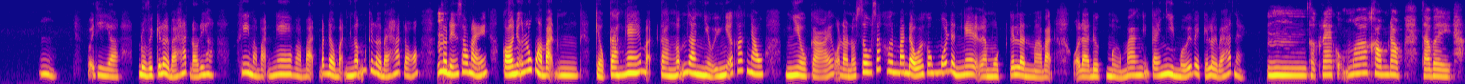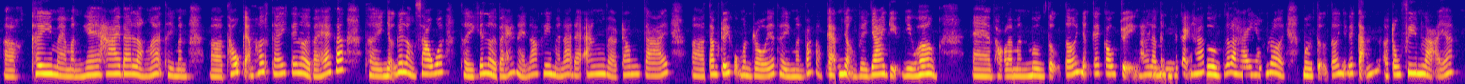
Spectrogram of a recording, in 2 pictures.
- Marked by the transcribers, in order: other background noise; static; distorted speech; tapping
- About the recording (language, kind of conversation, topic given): Vietnamese, podcast, Bài hát bạn yêu thích nhất hiện giờ là bài nào?
- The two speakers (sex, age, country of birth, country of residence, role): female, 20-24, Vietnam, Vietnam, host; female, 25-29, Vietnam, Vietnam, guest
